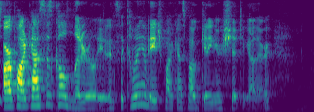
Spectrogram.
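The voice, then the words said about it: Very fast speech. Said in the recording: “You just said that so fast.”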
